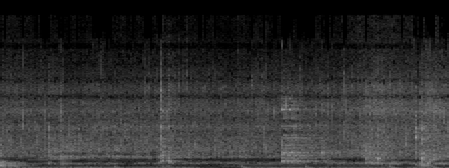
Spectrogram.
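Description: Pigeon peas fry with ground masala paste in a pan, a close, steady sizzle punctuated by several dull knocks and scrapes as a spoon stirs, with no speech.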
